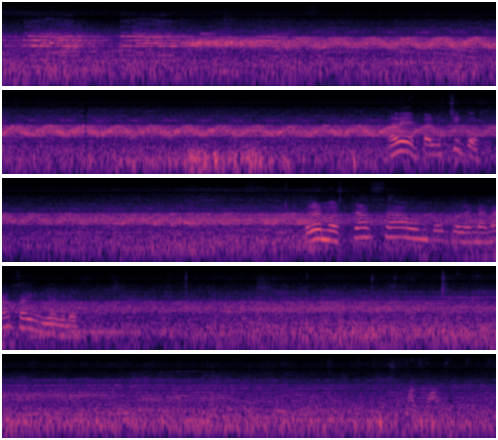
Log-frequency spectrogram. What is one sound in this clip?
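Traffic rumbles along a nearby road.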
